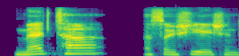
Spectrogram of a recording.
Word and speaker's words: Metta Association: Brooks comes to us from a company called meta Association did I pronounce it right yes sir you did all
